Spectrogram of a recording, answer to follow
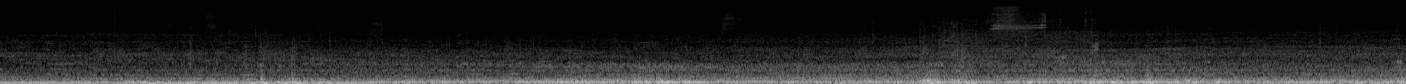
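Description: Steady low engine and road rumble inside the cabin of a lowered Honda Jade driving along.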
